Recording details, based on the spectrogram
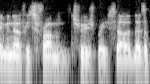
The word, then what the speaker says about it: Shrewsbury: The main thing that's Joe's clear up for me is it's pronounced Shrewsbury and not Shrewsbury, as I've been saying it this whole time.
